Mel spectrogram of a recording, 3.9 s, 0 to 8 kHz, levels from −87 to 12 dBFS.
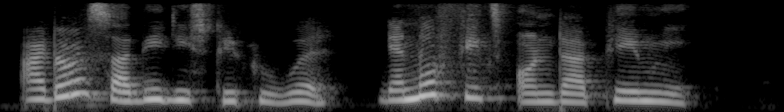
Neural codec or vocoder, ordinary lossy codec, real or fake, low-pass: codec, 16 kHz, 1 kbps, X-Codec, HuBERT features, trained on balanced general audio; MP3, 64 kbps; fake; 7.2 kHz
